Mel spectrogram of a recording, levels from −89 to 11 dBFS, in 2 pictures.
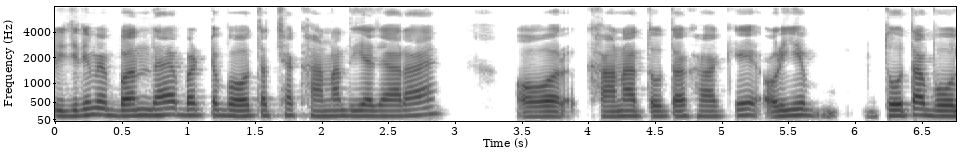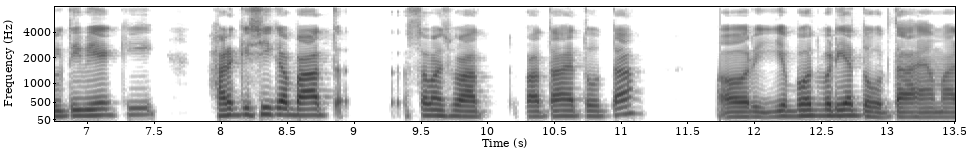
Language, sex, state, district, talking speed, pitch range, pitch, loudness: Hindi, male, Bihar, Saran, 175 wpm, 135-160 Hz, 150 Hz, -18 LUFS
